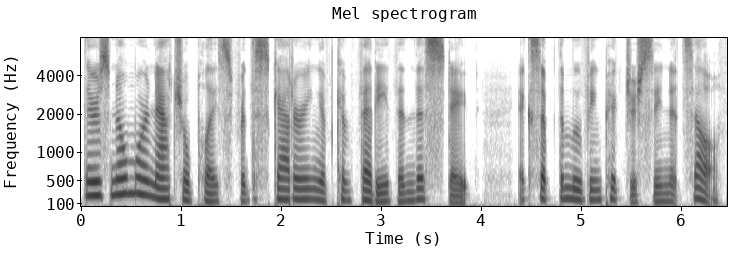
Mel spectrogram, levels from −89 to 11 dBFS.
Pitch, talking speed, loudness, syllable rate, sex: 180 Hz, 185 wpm, -20 LUFS, 5.9 syllables/s, female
